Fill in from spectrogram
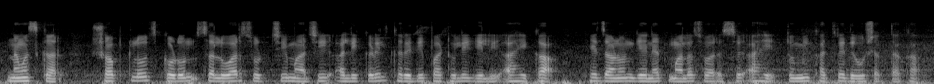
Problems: none marked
